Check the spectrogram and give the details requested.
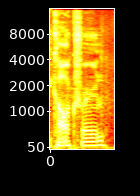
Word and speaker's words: Calkfern: can people pronounce a calque fern I say caulk fern I'm not too picky on that fern calc I've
